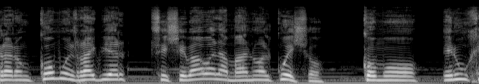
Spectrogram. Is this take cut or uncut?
uncut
